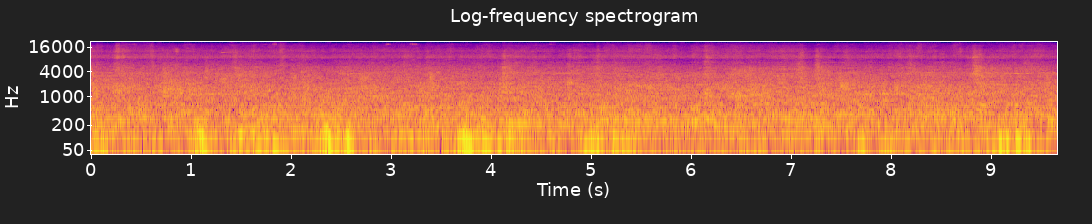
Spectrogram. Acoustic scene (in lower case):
subway station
